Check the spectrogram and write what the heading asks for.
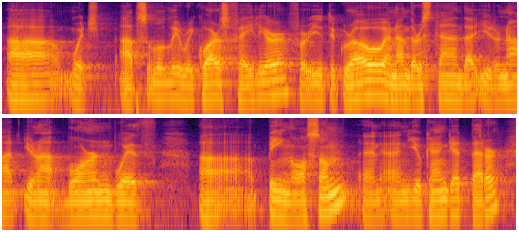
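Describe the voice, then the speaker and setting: A man from Argentina speaks on a conference panel in a low, gravelly voice. He talks haltingly, with frequent fillers and restarts. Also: fairly even intonation. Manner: hesitant, many fillers and repeated words. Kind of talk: panel self-introduction. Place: conference hall stage.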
